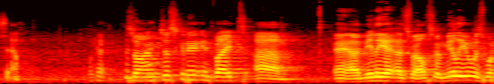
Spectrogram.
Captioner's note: voiceover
